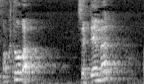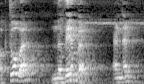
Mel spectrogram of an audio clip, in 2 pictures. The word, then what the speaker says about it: October: Here it is not Octu, it's October.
